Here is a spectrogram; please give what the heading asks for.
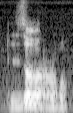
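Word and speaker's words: zorro: right so L Zoro actually Zoro because the accentuation is on the second to last syllable when it ends in a vow or interest you know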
